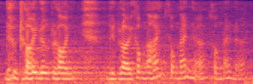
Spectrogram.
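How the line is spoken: Bursting laughter. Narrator (Vietnamese): Cương Nhật Phổ Bạc cười phá lên

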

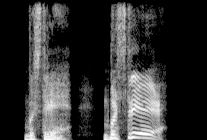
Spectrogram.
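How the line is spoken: Growling. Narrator (Russian): рычал я

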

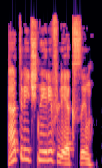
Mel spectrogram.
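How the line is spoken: Laughing, familiar voice. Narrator (Russian): рассмеялся неизвестный знакомым голосом

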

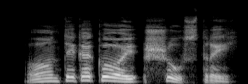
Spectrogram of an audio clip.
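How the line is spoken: Ingratiating, insinuating. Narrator (Russian): вкрадчиво проговорил Григорий

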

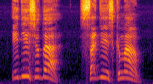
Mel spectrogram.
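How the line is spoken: Shout. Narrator (Russian): крикнул

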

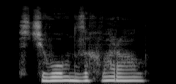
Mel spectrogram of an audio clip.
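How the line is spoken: Undertone question. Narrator (Russian): вполголоса спросила Прекраса у Ратислава

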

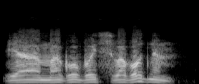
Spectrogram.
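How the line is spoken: Plain. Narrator (Russian): спросил он

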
